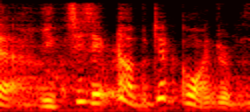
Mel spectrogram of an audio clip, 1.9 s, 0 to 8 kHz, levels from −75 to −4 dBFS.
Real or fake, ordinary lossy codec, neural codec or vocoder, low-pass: fake; none; codec, 16 kHz, 0.5 kbps, FunCodec, trained on LibriTTS, 25 frames a second; 7.2 kHz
